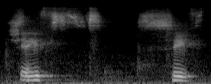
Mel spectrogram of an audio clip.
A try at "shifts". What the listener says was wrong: Just all I want is for you to make the S a little bit longer.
